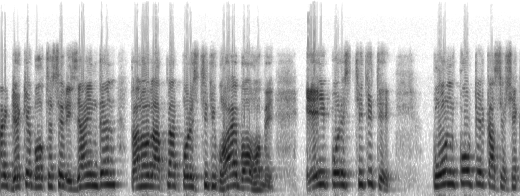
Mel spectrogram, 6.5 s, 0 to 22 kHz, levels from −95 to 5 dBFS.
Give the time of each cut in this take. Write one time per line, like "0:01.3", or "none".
none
